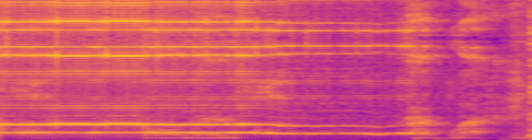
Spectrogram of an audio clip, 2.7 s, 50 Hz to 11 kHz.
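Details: A 4-year-old male Shih Tzu gives a long, wavering howl in answer to a steady, sustained New Year's celebration horn at a New Year's Eve party, a sound his owner had never heard from him before.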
